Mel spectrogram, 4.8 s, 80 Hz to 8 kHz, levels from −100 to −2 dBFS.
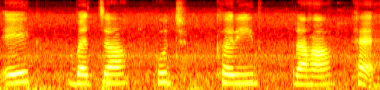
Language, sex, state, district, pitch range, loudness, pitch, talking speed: Hindi, female, Chandigarh, Chandigarh, 240-255 Hz, -15 LUFS, 250 Hz, 75 wpm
